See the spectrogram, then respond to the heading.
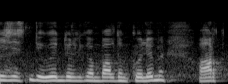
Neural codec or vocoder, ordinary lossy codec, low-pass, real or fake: none; none; none; real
